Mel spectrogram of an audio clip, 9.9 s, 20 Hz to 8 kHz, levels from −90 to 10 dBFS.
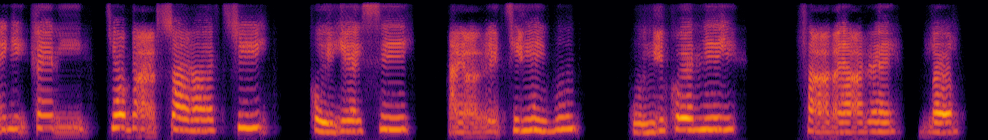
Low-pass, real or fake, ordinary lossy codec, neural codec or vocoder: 7.2 kHz; fake; none; codec, 16 kHz, 0.5 kbps, FreqCodec, smaller model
